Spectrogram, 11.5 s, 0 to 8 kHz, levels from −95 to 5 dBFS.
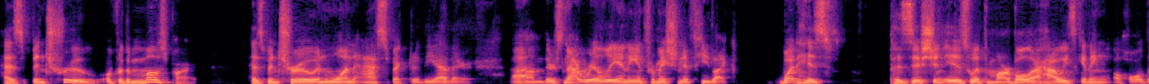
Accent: American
